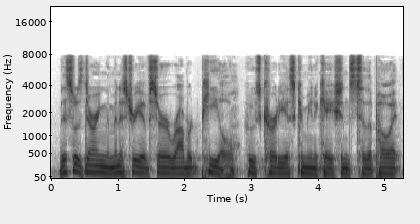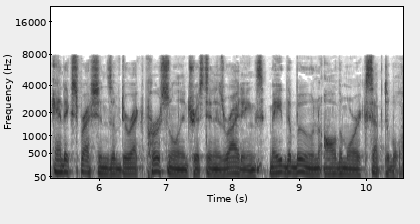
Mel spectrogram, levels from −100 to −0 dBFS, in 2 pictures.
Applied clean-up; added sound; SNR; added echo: none; none; none; none.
